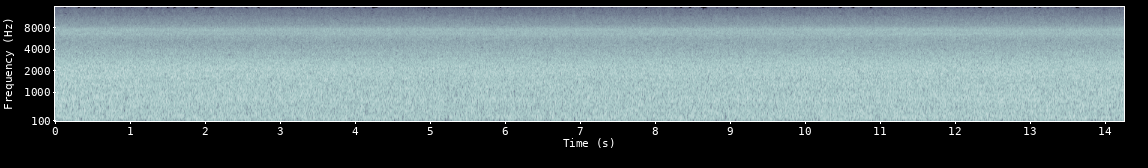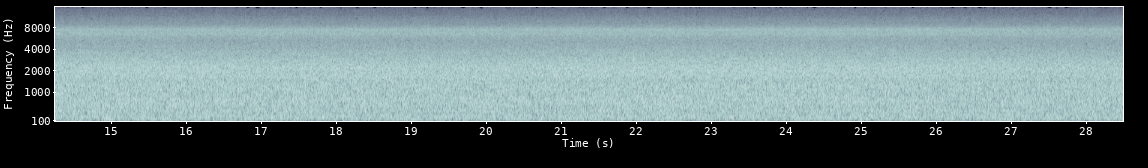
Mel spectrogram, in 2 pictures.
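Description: Heavy typhoon rain pouring steadily onto concrete, puddles and the road, a dense, even hiss with no let-up.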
